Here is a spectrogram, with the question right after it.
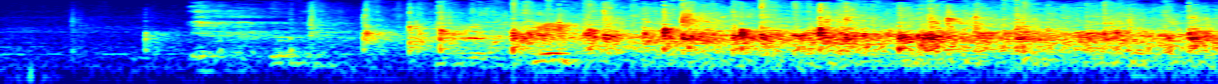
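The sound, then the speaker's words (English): Applause from an audience at the end of a talk, before questions, that begins with a few scattered claps and swells within a couple of seconds into steady, dense clapping that holds at full strength to the end. “I'm not done yet. I'm still here. Not to clap.”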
